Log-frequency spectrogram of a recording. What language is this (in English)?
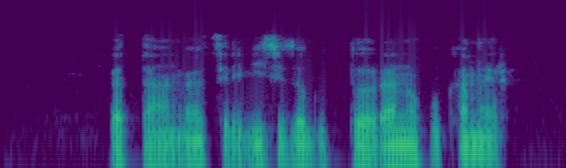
Kinyarwanda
